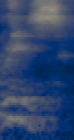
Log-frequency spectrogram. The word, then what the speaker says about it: grise: So grey we say gris and grise. Gris, grise. Again extra e we are adding here, so the pronunciation is changed, gris and grise.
